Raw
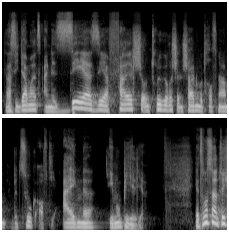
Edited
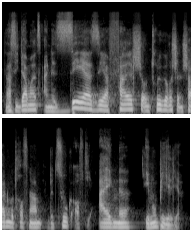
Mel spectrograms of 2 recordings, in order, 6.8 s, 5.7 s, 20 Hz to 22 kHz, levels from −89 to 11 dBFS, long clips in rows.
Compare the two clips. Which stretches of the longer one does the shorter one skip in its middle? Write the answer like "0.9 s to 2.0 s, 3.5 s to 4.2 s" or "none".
none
